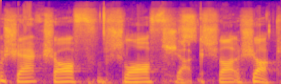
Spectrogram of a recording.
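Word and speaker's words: Shough: Shoff. Schloff. Shock. Shock. Shock is how it's pronounced.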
